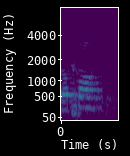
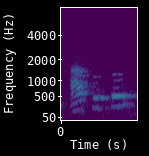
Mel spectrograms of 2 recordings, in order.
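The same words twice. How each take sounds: First: "apothem" as uh-POTH-um; second-syllable stress. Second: "apothem" as AP-uh-thum, rising at the end; first-syllable stress. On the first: Teacher quoting other English teachers' variant, "apothem" stressed on the second syllable. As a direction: reduce the first vowel and stress POTH in "apothem". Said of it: "some others will call it apothem". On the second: Teacher quoting some English teachers' variant, "apothem" stressed on the first syllable. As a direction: put the stress on the opening short a of "apothem". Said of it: "some of them will use one".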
